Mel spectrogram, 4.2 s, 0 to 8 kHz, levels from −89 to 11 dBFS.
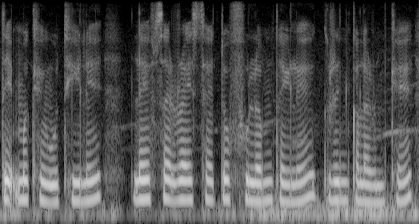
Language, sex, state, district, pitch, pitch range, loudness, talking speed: Wancho, female, Arunachal Pradesh, Longding, 220 Hz, 205-225 Hz, -16 LUFS, 200 wpm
